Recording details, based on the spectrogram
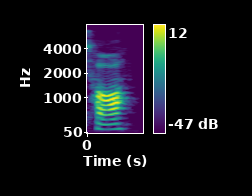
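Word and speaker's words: Thoth: time thth and Hermes apparently it's actually Toth I'm not sure how you're supposed to pronounce it just like how the one that looks like Seth is pronounced set you know SE Seth the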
